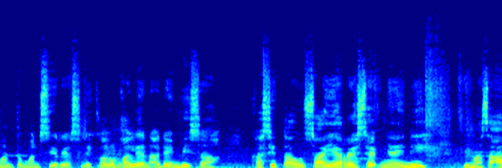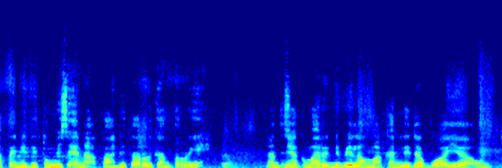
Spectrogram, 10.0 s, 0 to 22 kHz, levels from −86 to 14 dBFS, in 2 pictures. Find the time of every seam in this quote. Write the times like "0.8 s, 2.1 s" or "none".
7.8 s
